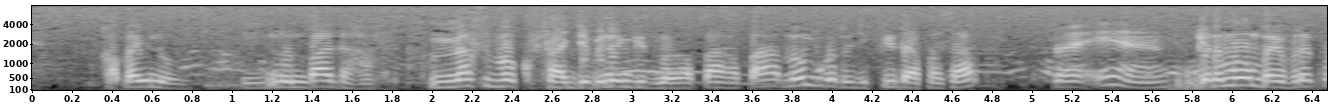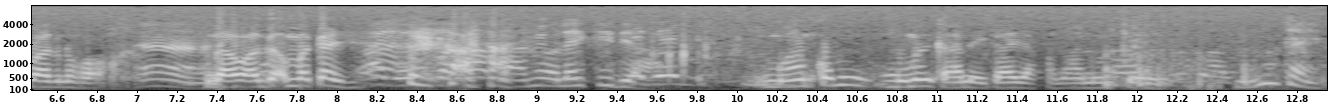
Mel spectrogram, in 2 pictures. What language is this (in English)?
Serer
